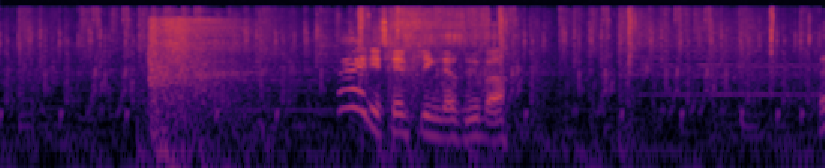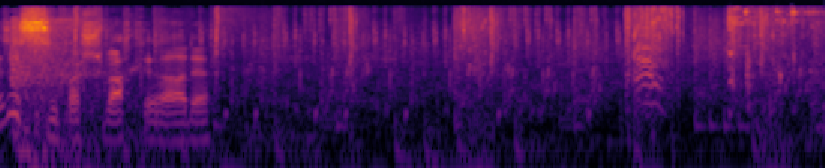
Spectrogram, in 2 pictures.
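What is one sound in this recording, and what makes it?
Short electronic game sound effects burst and squeal.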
